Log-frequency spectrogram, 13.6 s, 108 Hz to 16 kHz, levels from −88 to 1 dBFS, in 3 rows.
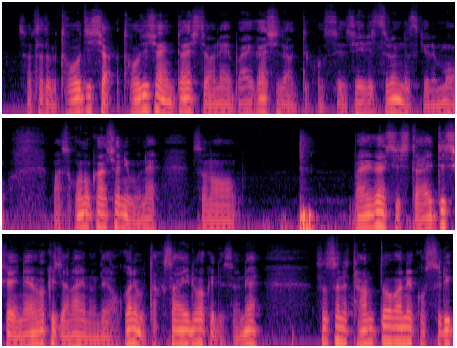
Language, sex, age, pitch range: Japanese, male, 40-59, 85-115 Hz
